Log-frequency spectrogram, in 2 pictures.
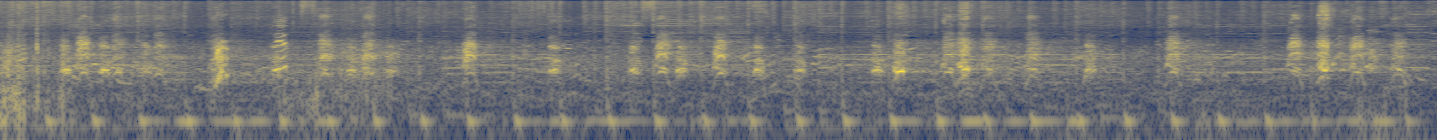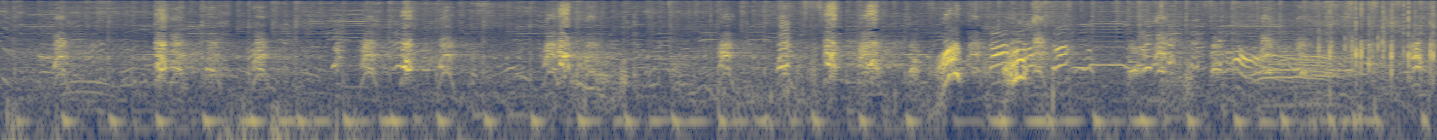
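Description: A dog barking and yipping again and again in short barks, over background music.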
